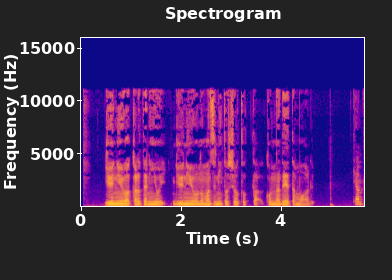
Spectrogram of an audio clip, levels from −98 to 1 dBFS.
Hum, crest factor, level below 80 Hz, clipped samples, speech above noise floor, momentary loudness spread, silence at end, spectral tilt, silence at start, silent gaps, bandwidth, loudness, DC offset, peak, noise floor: none; 20 dB; -52 dBFS; under 0.1%; 28 dB; 14 LU; 0 s; -5 dB/octave; 0.05 s; none; 11.5 kHz; -19 LUFS; under 0.1%; 0 dBFS; -47 dBFS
